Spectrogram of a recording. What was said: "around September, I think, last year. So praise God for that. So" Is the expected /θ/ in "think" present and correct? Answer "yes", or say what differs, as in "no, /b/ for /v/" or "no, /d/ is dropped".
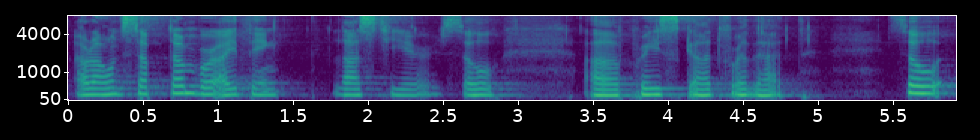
yes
